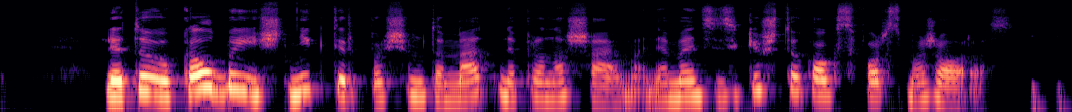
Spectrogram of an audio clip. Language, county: Lithuanian, Vilnius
